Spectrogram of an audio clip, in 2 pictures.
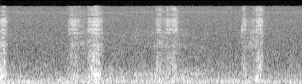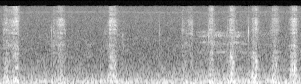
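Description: A fine pen tip draws slow strokes across a white sheet of drawing paper resting on a desk. Soft, dry scratching comes in short, bright bursts over a low steady hum.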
